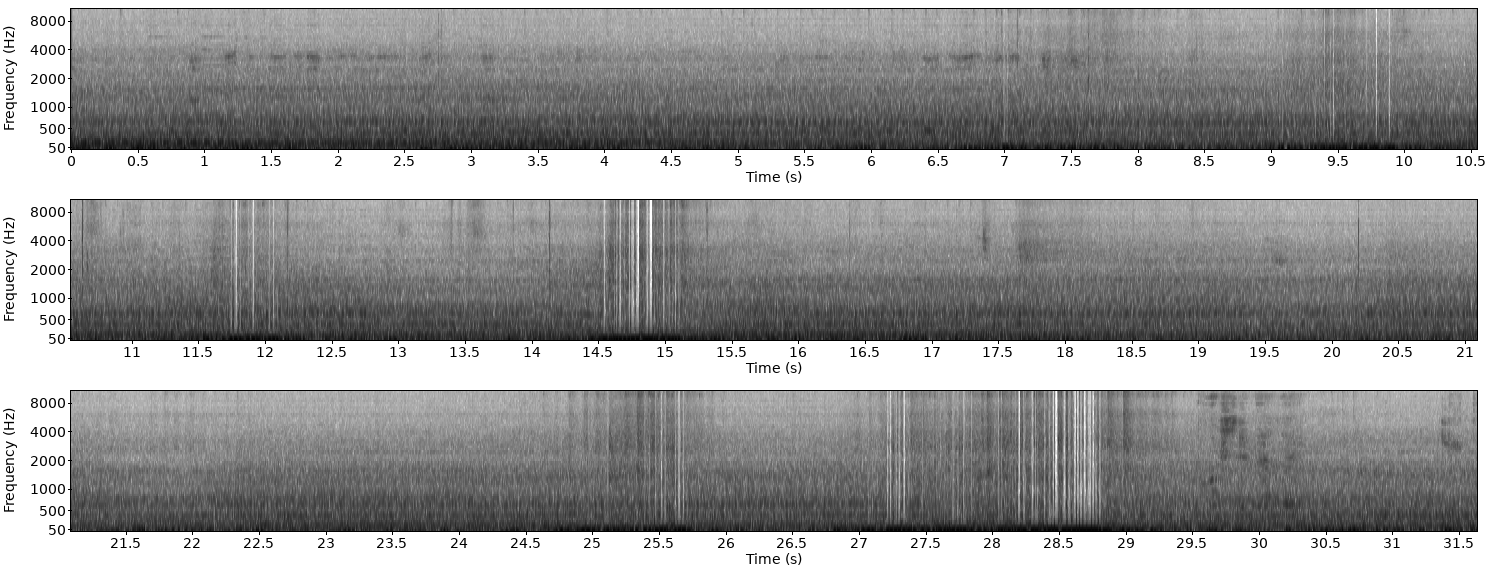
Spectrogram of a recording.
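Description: Mercedes-Benz Citaro city bus engine idling steadily while the bus stands at a stop, with a few brief louder swells of noise along the way.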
